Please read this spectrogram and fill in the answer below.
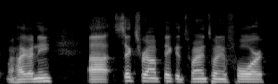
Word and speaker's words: Mahogany: It's like a color, right? Mahogany.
